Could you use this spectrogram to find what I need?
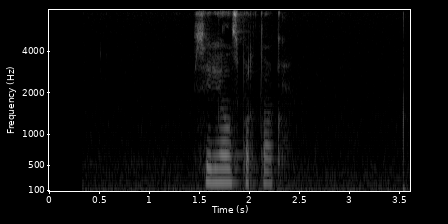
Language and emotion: Russian, neutral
